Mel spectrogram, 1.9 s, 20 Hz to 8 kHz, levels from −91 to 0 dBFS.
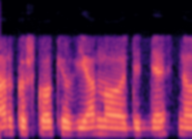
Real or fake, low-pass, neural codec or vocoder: real; 7.2 kHz; none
